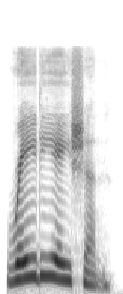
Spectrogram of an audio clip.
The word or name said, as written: radiation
